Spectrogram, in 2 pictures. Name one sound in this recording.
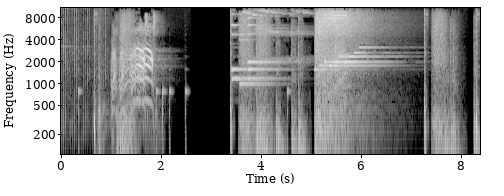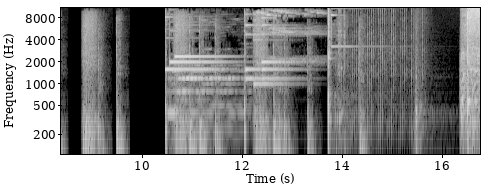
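Game blocks pop and clear with bright chiming effects.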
